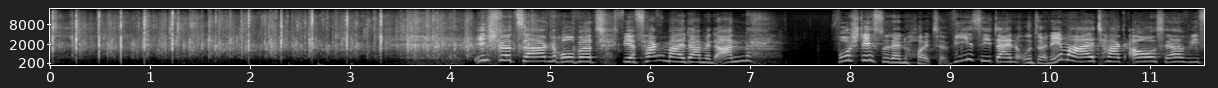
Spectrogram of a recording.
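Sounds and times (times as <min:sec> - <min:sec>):
thunderous applause: 0:00.0 - 0:05.4
speech: 0:04.3 - 0:07.2, 0:07.9 - 0:11.5.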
